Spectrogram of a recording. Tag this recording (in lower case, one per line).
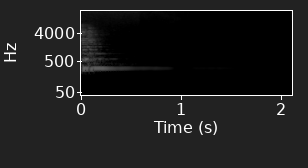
music
musical instrument
bowed string instrument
